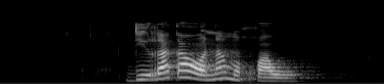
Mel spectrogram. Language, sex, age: Northern Sotho, female, 23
